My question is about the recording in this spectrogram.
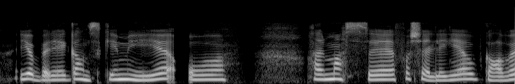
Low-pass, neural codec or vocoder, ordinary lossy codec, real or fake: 7.2 kHz; none; none; real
